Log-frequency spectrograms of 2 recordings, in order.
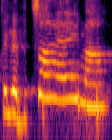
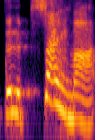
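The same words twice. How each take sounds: First: 在 is said with a level high tone. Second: 在 is said with a sharp falling tone. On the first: The speaker calls it wrong. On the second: The speaker calls it right. "it's actually 在 fourth tone"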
